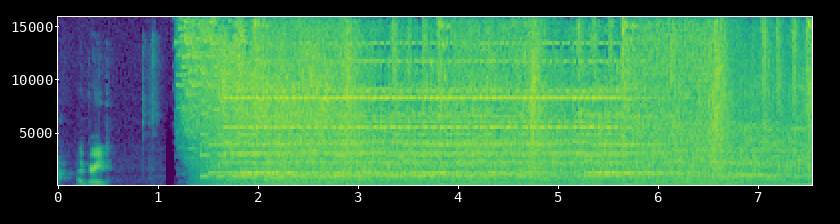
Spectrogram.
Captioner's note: upbeat Music; crowd Cheering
